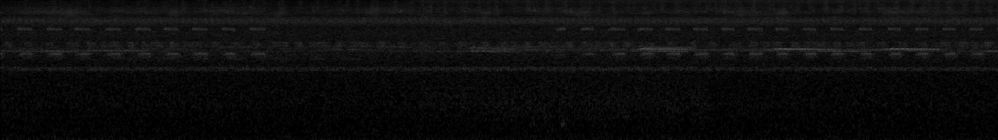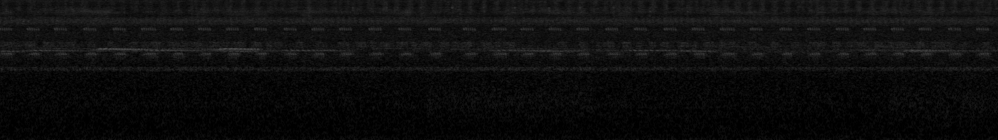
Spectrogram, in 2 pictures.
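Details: Crickets and other insects in an autumn forest chorus: rapid pulsed chirping about four times a second over sustained high ringing tones, with a mountain stream rushing in the background.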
